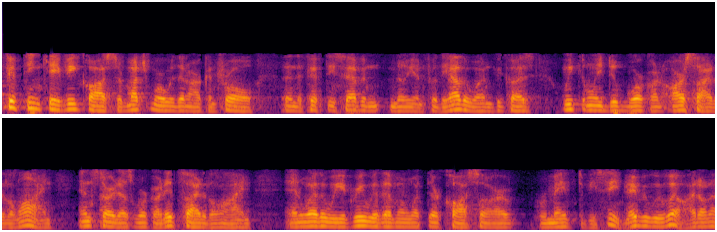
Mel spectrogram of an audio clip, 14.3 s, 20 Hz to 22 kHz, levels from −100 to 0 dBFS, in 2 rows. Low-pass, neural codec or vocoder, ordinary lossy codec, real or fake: 7.2 kHz; none; AAC, 16 kbps; real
